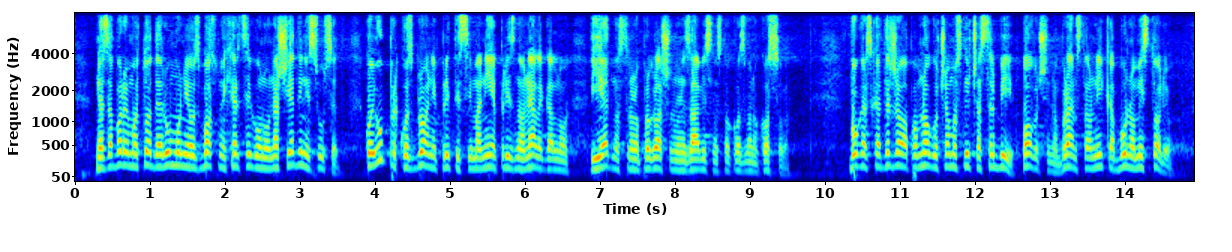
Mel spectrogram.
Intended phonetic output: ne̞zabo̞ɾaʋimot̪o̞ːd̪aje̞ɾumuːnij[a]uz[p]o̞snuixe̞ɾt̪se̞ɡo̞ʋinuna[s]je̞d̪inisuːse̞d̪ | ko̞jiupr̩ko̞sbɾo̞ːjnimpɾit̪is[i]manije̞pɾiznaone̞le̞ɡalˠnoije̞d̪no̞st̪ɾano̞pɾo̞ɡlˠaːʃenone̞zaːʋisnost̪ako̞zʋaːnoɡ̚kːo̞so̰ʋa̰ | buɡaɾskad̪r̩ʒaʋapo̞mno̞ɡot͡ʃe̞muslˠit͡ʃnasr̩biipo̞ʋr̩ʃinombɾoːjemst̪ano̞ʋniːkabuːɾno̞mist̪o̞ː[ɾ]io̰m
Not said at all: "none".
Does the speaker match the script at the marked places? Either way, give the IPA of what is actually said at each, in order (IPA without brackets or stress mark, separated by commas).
a, b, ʃ, i, ɾ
